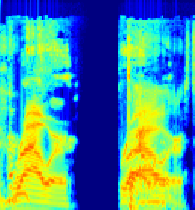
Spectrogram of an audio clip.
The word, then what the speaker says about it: Braugher: Vance, Andre Brauner. Wait, how do you say his last name? – Andre Brauer.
